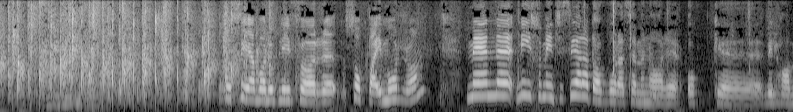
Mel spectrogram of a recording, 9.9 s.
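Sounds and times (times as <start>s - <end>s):
audience applause at a gathering: 0.0s - 3.2s
speech: 2.8s - 9.9s.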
